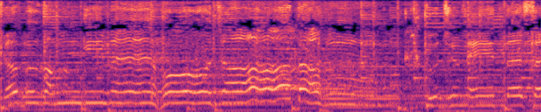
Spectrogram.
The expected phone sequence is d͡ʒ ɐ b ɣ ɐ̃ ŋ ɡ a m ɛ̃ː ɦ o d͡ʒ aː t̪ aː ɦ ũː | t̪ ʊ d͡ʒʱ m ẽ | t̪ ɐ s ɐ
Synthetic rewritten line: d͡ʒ ɐ b ɣ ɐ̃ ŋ ɡ i m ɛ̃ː ɦ o d͡ʒ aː t̪ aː ɦ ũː | t̪ ʊ d͡ʒʱ m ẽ | t̪ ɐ s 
